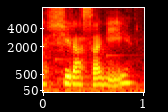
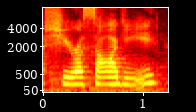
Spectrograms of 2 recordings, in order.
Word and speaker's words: Shirasagi: Shirasagi, again with the rolling R, Shirasagi, not Shirasagi. And then it's the intonations again. It's gonna keep being like the thing. English speakers really, really want to focus on that third syllable, but it's not.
